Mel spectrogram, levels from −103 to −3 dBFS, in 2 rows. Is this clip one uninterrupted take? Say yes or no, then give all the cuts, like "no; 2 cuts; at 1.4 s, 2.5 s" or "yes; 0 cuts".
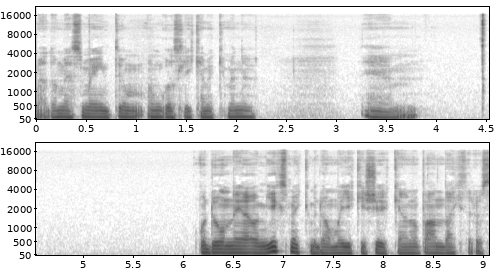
yes; 0 cuts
